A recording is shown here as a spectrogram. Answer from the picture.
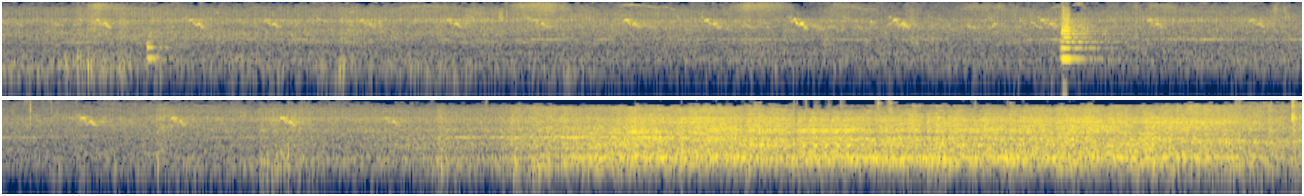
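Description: Metro train gives one short horn blast about nine seconds in. From about fifteen seconds the train's running noise swells up loudly as it passes close by.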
